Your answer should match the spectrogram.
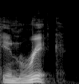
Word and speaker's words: Enrique: But Enrique actually pronounces his name more like Enrique.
